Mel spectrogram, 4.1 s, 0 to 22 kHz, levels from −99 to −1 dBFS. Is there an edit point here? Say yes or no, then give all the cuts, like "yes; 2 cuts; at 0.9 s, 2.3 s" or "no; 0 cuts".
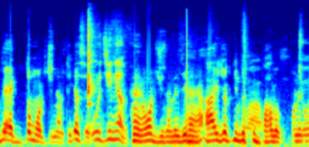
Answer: yes; 1 cut; at 2.5 s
